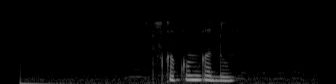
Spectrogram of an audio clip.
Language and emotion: Russian, neutral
